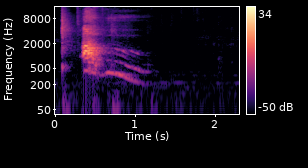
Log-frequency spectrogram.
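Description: A short wordless cry, loud at its onset and sliding down in pitch as it fades over about a second.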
